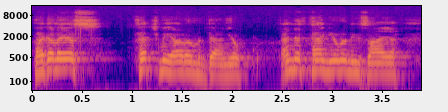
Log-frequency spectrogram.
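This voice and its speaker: A man's voice: high-pitched, moderate pace, warm tone, natural voice. An actor playing a scornful, suspicious, short-tempered king in a Bible audio drama, commanding and sardonic. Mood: cold suspicion. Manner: commanding, sardonic, clipped questioning. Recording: dull cassette tape audio drama.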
